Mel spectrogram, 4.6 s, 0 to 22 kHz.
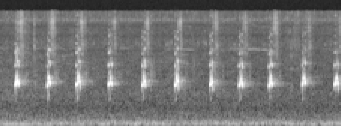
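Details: A happy pet cockatiel in the morning gives short, bright chirping calls in a steady series, about eleven notes roughly every 0.4 seconds, each sharp and harmonic-rich, over a low background rumble.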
